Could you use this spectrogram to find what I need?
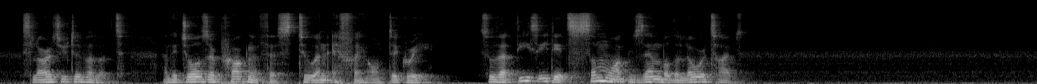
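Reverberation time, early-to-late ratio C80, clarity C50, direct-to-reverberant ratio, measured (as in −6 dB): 0.50 s, 21.0 dB, 15.5 dB, 8.5 dB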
